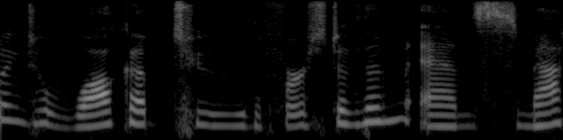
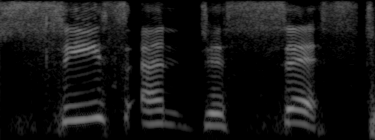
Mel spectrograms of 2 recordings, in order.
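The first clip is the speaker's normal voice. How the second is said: grand, booming, declaimed stentorian voice; 5 dB louder than usual. Voicing a character ordering brawlers to stop: booming Stentorian voice. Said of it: "puts on her best Stentorian voice".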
